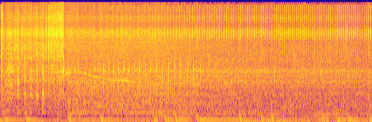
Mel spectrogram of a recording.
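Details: Honda Civic being prepped for boost, restarted after a previous attempt with a ratchet left on the crank pulley; cranks briefly, catches cleanly, settles to a steady even idle, no knocks or grinding. Healthy; coolant leak later found at a distributor nipple whose rubber cap was broken.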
